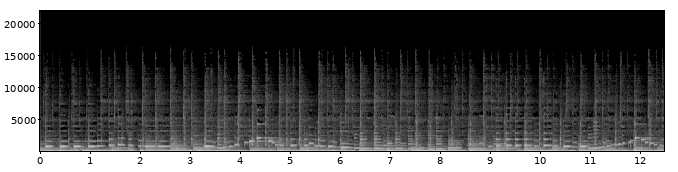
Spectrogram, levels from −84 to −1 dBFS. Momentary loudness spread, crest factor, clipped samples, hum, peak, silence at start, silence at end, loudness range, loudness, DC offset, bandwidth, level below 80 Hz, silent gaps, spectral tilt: 4 LU; 16 dB; under 0.1%; none; -8 dBFS; 0 s; 0 s; 1 LU; -27 LUFS; under 0.1%; 14 kHz; -28 dBFS; none; -6.5 dB/octave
